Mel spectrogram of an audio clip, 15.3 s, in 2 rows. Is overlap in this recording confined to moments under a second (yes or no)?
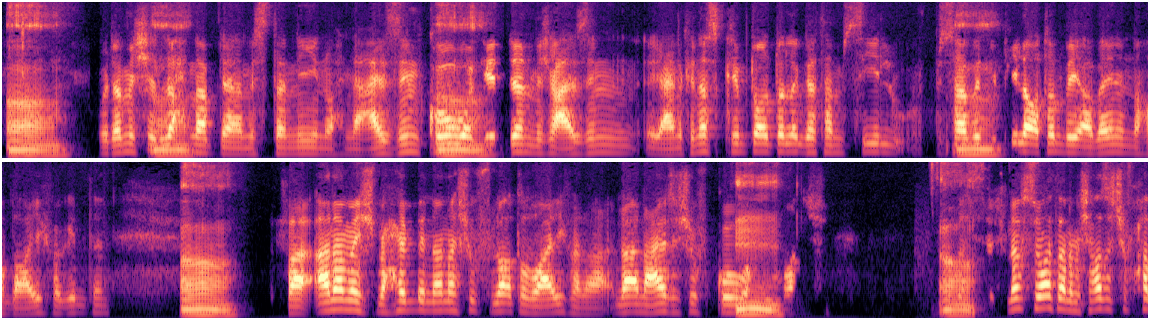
yes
